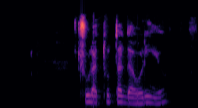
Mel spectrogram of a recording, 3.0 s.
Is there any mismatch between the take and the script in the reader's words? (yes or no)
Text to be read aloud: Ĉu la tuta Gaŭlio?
no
